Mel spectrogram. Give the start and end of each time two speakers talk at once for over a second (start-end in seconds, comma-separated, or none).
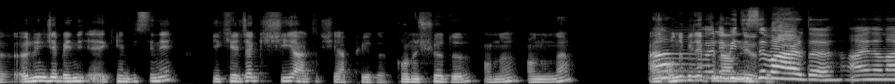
6.5-7.8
